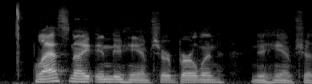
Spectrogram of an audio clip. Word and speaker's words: Berlin: night in New Hampshire Berlin New Hampshire they pronounce it Berlin not Berlin um someone who's done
